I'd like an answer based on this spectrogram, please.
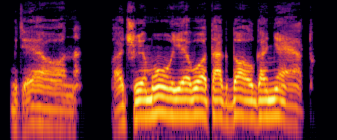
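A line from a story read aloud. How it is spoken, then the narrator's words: Deep inhuman near-wail. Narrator (Russian): Едва не завопило оно глубоким, нечеловеческим голосом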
